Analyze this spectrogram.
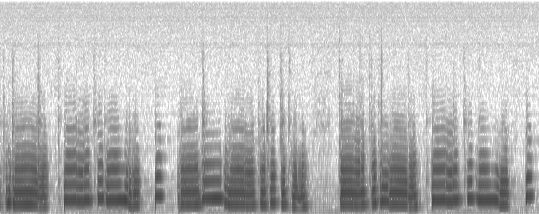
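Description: A valved brass horn with an upright bell playing a tune: short phrases of separate, mostly repeated notes in a low-middle register, with brief pauses between phrases.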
